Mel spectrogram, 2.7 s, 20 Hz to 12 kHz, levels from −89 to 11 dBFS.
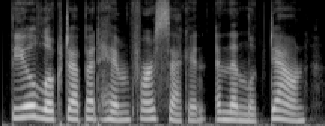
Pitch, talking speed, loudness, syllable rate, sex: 215 Hz, 265 wpm, -18 LUFS, 6.3 syllables/s, female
